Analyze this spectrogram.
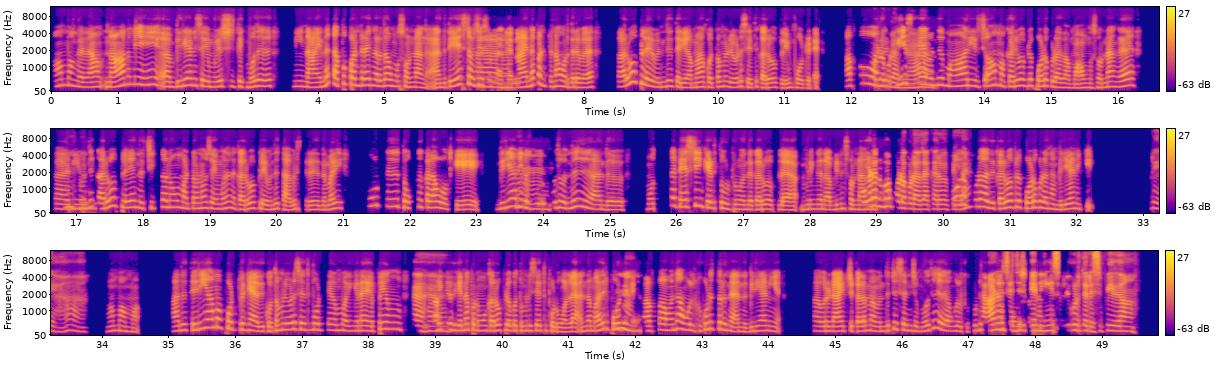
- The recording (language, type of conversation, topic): Tamil, podcast, பாரம்பரிய உணவை யாரோ ஒருவருடன் பகிர்ந்தபோது உங்களுக்கு நடந்த சிறந்த உரையாடல் எது?
- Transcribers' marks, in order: "செய்யும்போது" said as "செஞ்சும்போது"; in English: "ரெசிப்பி"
